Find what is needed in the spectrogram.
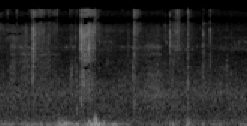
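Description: Footsteps going down outdoor concrete stairs: a few soft steps, the clearest just before one second in, over a low steady rumble.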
